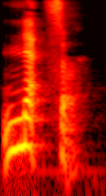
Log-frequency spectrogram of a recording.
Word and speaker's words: netzer: So it turns out that the word branch in Hebrew is pronounced netzer.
